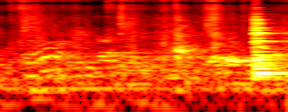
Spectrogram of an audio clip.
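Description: Faint, indistinct voices echo in a rock tunnel. Near the end, violin music starts abruptly and becomes the loudest sound.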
